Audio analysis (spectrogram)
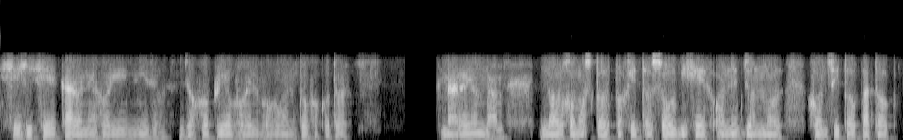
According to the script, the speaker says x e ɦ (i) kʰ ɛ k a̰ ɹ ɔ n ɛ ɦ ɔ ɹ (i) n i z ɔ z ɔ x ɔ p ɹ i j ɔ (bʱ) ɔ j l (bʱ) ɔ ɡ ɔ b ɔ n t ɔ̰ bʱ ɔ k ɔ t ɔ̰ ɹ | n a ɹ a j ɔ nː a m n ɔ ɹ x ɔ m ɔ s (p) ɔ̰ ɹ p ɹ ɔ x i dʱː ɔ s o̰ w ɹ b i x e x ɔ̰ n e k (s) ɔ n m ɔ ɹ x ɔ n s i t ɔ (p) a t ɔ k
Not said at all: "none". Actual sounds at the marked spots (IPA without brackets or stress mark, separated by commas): i, i, bʱ, bʱ, t, z, p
